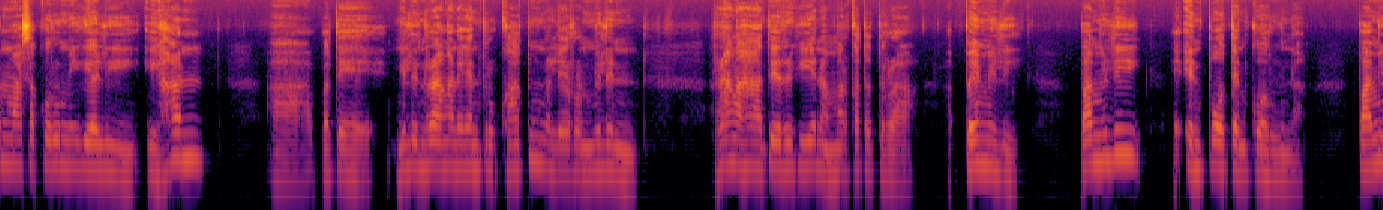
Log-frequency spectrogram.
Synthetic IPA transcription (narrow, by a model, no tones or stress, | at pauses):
nmasakoɾumiɡealiːɦan | abate̞ŋilinɾaŋaneɡentɾukatunaleɾo̞nŋilin | ɾaŋaɦadeɾiɡienamaɾkatotuɾa̰ː | pemili | pamili | eʔinpo̞tentko̞ɾuna | pami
